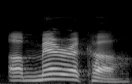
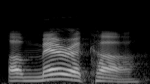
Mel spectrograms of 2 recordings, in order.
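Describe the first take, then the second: Both takes have the same delivery.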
